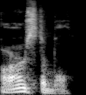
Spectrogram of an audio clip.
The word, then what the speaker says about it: Barnstable: Barnstable. Yeah, one word. Uh sounds like barn stumble but without the M.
